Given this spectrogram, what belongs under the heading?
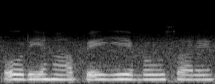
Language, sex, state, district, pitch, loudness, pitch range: Hindi, female, Haryana, Charkhi Dadri, 225 Hz, -13 LUFS, 225-235 Hz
